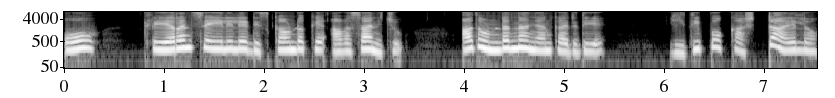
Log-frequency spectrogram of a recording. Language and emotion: Malayalam, sad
